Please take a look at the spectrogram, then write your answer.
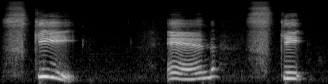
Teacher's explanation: voice actors and announcers usually omit the vowel u in such cases.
